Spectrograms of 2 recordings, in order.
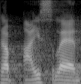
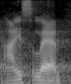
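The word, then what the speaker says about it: island: เกาะ เี่ นะ ครับ is l a n d แหม ได้ ยิน กัน ประจำ นะ ครับ ไซแลน ไอแลนด์ อย่า ลืม นะ ครับ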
